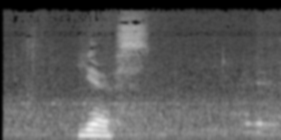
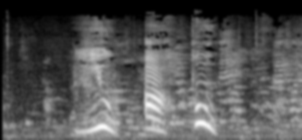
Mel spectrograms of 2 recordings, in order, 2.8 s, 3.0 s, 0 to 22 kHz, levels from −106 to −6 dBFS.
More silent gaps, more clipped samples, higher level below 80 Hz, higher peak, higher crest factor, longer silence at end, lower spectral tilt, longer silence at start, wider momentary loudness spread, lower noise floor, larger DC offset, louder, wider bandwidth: neither; neither; first, -56 dBFS vs -64 dBFS; about the same, -2 dBFS vs -2 dBFS; first, 22 dB vs 16 dB; about the same, 0.05 s vs 0 s; first, -5.5 dB/octave vs -3.5 dB/octave; about the same, 0.75 s vs 0.75 s; first, 22 LU vs 16 LU; about the same, -47 dBFS vs -47 dBFS; neither; second, -19 LUFS vs -14 LUFS; first, 16.5 kHz vs 12 kHz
